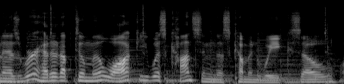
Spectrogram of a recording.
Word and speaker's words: Milwaukee: Well, I hope to see you in the next one, as we're headed up to Milwaukee, Wisconsin this coming week. So until then, take care. Actually, it's pronounced Milwaukee, which is Algonquin for the good land.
